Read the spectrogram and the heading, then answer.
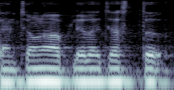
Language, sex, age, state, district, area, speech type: Marathi, male, 18-30, Maharashtra, Sangli, urban, spontaneous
